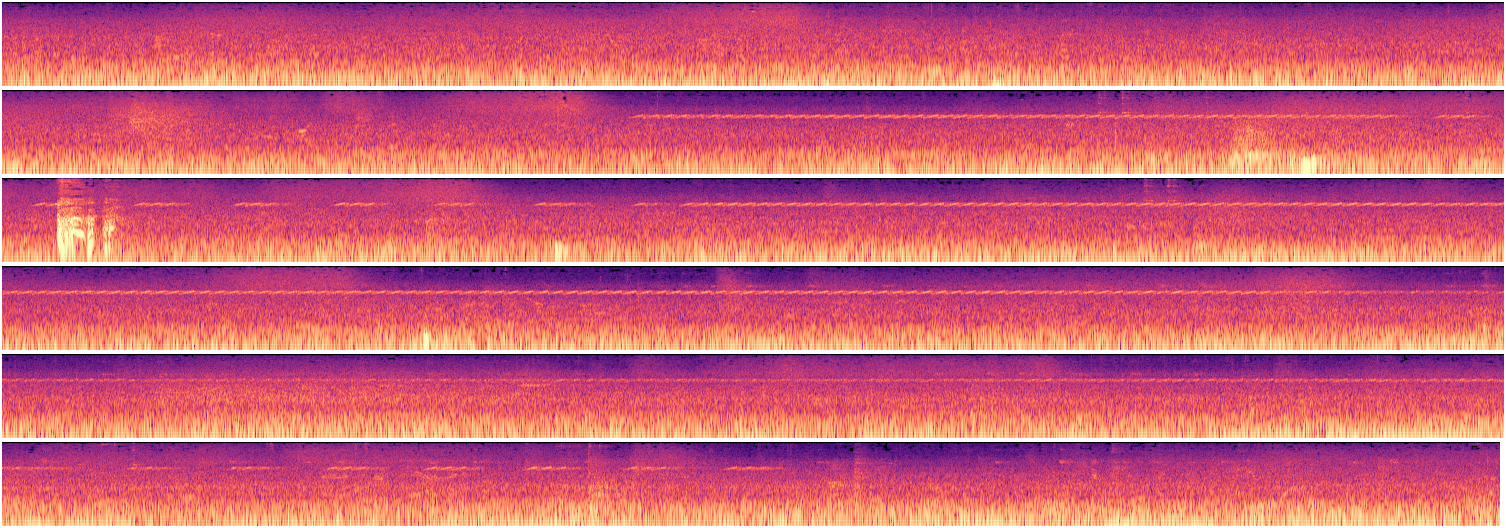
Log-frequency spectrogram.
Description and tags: People/Tourist walking on the embankment of the River Thames at the south side of the Tower of London.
